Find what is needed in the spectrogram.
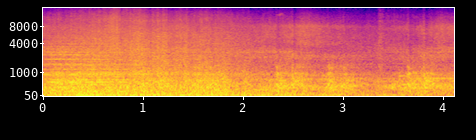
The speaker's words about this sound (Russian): Кстати, он еще слышал от коллег, что когда-то во время испытаний в тоннеле произошел взрыв в поезде, где было около полдюжины заключенных. Инцидент, ну, как полагается, засекретили, но поезд с застрявшими душами заключенных ходит здесь до сих пор.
